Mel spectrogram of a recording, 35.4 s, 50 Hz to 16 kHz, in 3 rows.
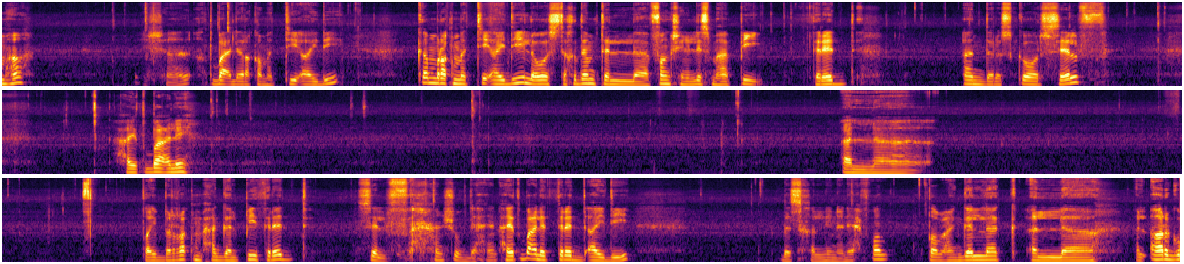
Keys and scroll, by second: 0.7-3.5 typing, 6.8-8.9 typing, 10.5-12.0 typing, 13.9 typing, 15.2-16.9 typing, 25.0 Left, 25.6 Left, 25.6-26.0 Left, 26.3 Right, 27.1 Right, 27.2 Right, 27.5 Escape, 27.8 shift+;, 31.6 x, 31.9 Return.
